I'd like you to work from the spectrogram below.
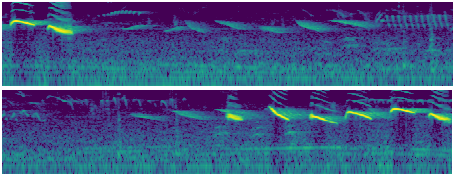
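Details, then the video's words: Morning song of a displaying green-winged saltator, Saltator similis: two bright slurred whistles, a lull with soft distant twitters and a brief buzzy trill, then six loud downslurred whistled notes in quick succession. "VEJA O TRINCA-FERRO CANTANDO E OUÇA COMO É GOSTOSO COMEÇAR O DIA OUVINDO O CANTO DOS PÁSSAROS."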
